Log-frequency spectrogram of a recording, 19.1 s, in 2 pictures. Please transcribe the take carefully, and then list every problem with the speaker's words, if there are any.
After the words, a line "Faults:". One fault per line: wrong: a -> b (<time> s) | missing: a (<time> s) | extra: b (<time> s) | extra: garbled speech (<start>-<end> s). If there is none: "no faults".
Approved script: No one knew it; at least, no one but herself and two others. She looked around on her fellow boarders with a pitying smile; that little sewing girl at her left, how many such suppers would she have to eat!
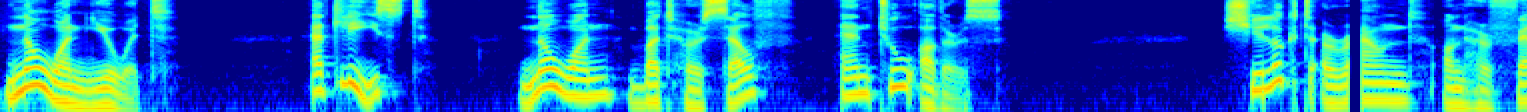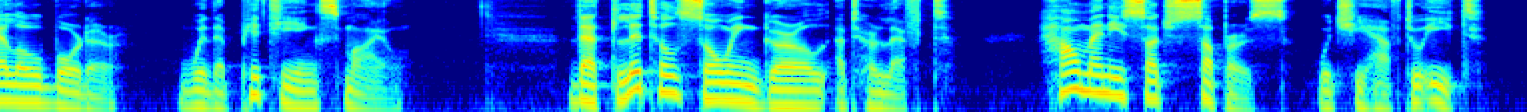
No one knew it; at least, no one but herself and two others. She looked around on her fellow boarder with a pitying smile; that little sewing girl at her left, how many such suppers would she have to eat!
Faults:
wrong: boarders -> boarder (9.8 s)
